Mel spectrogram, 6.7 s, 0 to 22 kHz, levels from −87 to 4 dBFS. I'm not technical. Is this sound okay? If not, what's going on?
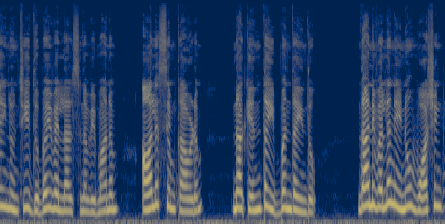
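Yes, no faults to hear.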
